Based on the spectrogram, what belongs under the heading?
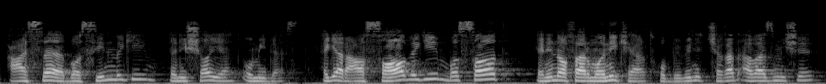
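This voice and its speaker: A man's voice: fairly high pitch, darkish tone. Man teaching recitation in a dull recording. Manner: deliberate, demonstrates sounds by contrasting them slowly. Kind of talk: instructional lesson.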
